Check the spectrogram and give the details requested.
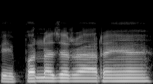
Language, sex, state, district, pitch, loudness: Hindi, male, Jharkhand, Garhwa, 150 Hz, -15 LUFS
